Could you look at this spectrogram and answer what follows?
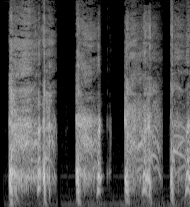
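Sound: coughing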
